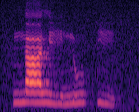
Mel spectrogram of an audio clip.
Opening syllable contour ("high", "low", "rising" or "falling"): high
